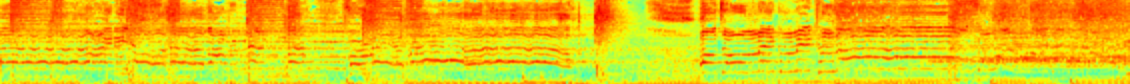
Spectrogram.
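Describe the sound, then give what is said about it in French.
A loud live audience at a singer's tribute concert cheers and whoops, with sustained belting vocals and music ringing through the crowd noise for the whole stretch. “Comme le public, je crie wouhou!”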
